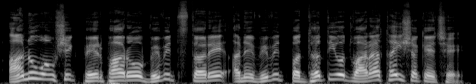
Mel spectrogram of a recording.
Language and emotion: Gujarati, neutral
